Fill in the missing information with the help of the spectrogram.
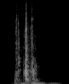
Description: toolbox latch open heavy

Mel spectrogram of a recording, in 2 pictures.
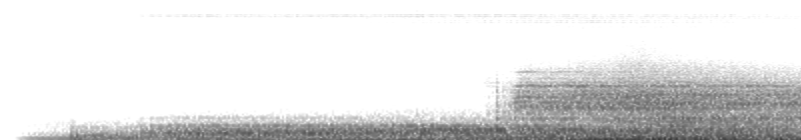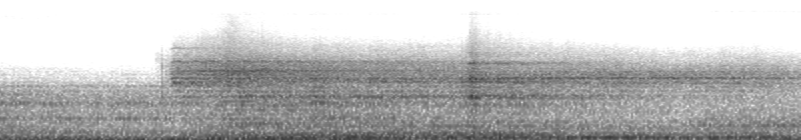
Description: horror metallic drone

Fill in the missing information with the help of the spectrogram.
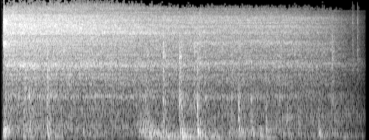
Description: tram door open and close

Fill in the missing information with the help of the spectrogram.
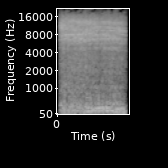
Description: distorted scraping noises

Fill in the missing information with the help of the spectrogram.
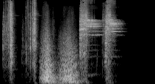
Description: weapon

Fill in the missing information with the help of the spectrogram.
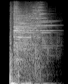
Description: sword hit flesh bone

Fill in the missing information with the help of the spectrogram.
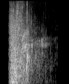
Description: hit blood heavy

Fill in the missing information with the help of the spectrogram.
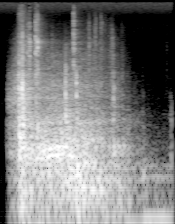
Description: drawer large draw

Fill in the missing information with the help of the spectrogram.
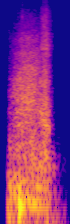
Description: drawer cabinet carton open regular halfway

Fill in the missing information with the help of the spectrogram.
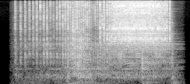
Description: bmx bike pedal once freewheel brake short

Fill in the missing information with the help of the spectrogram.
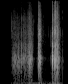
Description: rice grind

